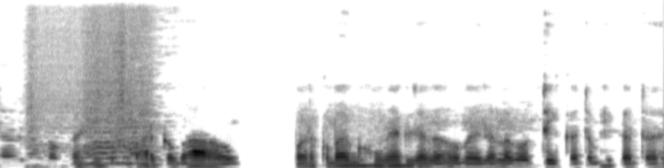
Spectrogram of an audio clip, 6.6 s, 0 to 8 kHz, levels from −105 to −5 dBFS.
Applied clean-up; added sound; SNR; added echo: classical method Wiener filter.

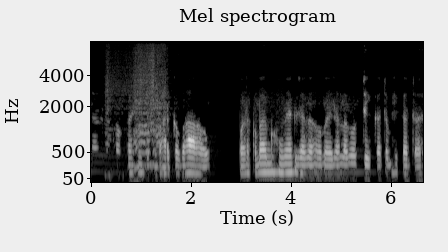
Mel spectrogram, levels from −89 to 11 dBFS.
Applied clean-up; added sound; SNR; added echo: classical method spectral subtraction.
